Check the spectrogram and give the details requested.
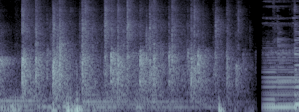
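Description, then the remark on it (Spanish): An audience at a Christian worship service applauds as an offering of applause to the Lord after a closing prayer, with steady, fairly loud clapping that builds into a rhythmic pulse, then cuts off abruptly before a bright musical passage begins. “Y le regalamos un aplauso al Señor.”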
